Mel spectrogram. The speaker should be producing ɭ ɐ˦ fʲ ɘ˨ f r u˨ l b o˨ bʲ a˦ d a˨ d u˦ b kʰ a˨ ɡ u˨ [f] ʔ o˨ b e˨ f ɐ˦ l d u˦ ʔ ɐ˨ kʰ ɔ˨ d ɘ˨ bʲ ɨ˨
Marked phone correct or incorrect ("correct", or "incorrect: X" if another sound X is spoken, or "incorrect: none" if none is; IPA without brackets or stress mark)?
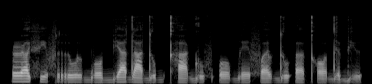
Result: correct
